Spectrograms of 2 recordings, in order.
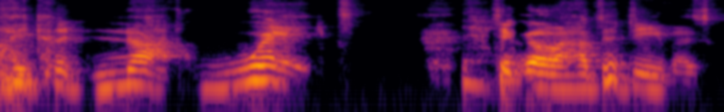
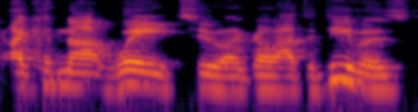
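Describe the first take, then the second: First: It is performed with lively, excited enthusiasm. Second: It is read flatly, like a dull chore. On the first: The moment is relived with real feeling. The speaker calls it right. "I would say, oh" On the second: The words are just read off the page. The speaker calls it wrong. "instead of saying"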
